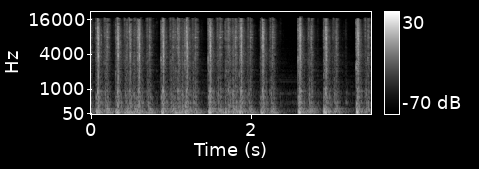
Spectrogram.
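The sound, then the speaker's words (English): Typing on a typewriter: many rapid, crisp keystrokes in uneven bursts, then a short pause followed by a few sharply separated strikes. “That's right, writing. And more specifically, writing articles for scientific journals. Maybe not so much with a typewriter today”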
